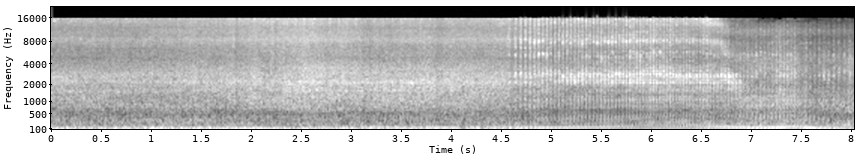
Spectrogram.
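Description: Motorcycle engine of a tricycle idling steadily, heard from inside the sidecar, its pitch rising slightly near the end.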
